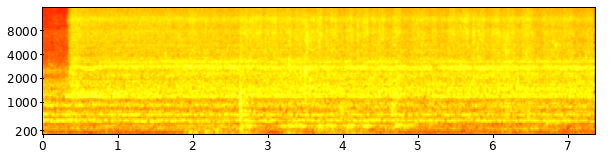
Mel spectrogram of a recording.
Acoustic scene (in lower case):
restroom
